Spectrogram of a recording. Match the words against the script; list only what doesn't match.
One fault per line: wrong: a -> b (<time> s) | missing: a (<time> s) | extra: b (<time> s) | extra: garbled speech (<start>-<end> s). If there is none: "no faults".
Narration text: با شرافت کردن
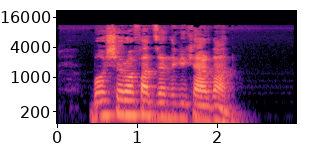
extra: زندگی (1.2 s)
